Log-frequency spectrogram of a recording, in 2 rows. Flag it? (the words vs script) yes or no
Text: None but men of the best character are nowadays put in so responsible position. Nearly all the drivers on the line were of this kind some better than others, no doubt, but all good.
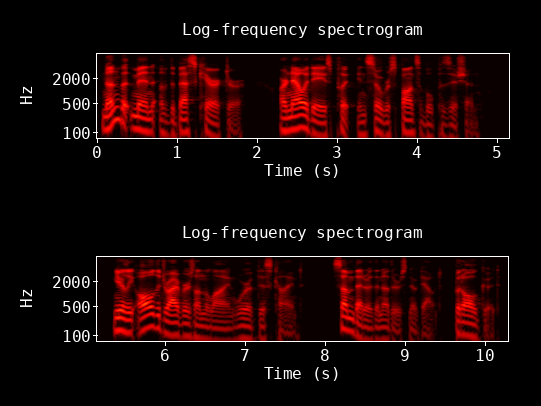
no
